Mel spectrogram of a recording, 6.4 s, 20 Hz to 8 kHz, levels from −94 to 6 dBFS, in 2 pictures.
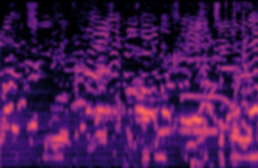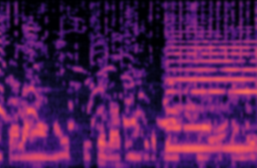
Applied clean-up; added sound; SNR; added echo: classical method spectral subtraction.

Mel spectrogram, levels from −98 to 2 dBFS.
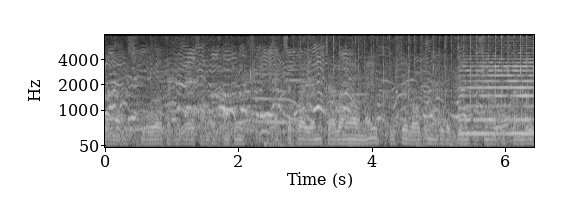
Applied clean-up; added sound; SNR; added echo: none; Crowd; -5 dB; none.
